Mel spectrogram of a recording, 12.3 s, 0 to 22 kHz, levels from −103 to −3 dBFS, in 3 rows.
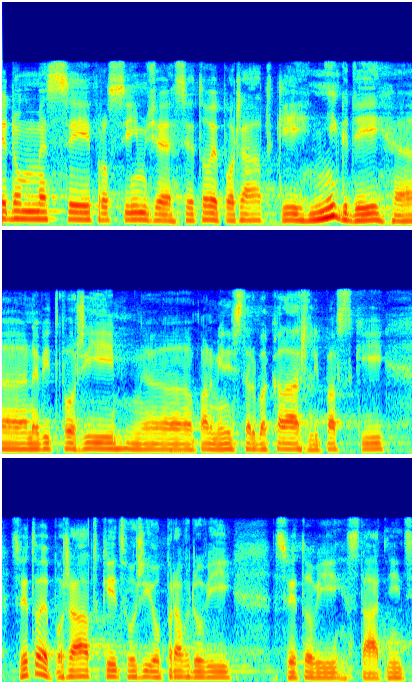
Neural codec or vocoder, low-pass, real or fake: none; 7.2 kHz; real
